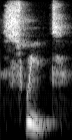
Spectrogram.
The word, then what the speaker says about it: suite: This word is pronounced suite.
